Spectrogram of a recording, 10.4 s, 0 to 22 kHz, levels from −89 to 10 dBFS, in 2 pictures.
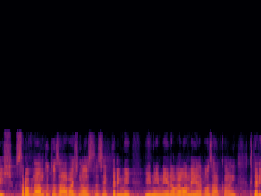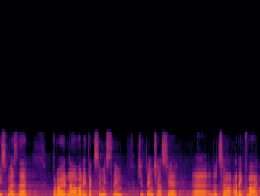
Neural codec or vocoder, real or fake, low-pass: codec, 16 kHz, 16 kbps, FreqCodec, smaller model; fake; 7.2 kHz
